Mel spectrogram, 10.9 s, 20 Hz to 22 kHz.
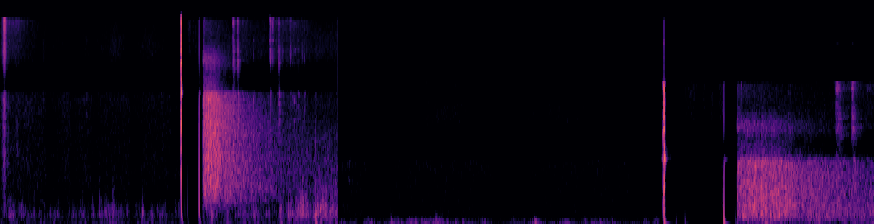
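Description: A single pistol shot, a Glock 21 firing 230-grain .45 ACP ball, about eight seconds in. It is followed by a moment's dropout and then a loud rush of noise.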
